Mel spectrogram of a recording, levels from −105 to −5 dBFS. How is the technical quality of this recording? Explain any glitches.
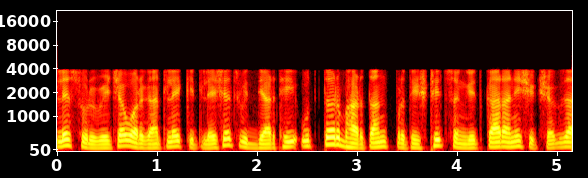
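There are no glitches to explain in this speech recording. It carries the narrow sound of G.711 telephone coding, with nothing above 4 kHz and only a faint, level-following hiss from the 8-bit logarithmic scale.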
